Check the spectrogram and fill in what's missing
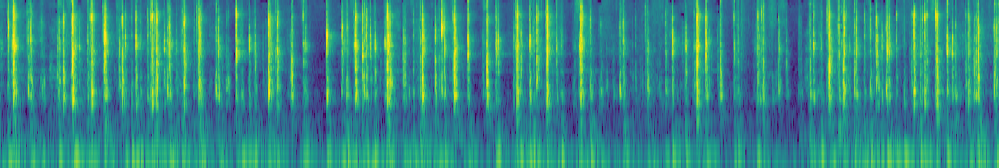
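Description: A right hand types steadily with its fingertips on the wooden keys of a bamboo keyboard. The result is a rapid, continuous stream of short, dry clicks, full in the midrange with bright tops, over a faint low hum, with a couple of brief pauses in the rhythm.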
